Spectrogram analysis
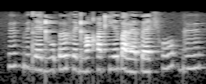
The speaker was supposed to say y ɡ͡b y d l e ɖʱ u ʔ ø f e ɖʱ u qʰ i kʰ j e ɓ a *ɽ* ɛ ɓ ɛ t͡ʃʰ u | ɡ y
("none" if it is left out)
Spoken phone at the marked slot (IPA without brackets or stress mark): ɭ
